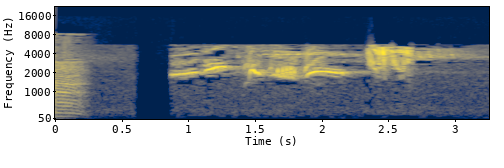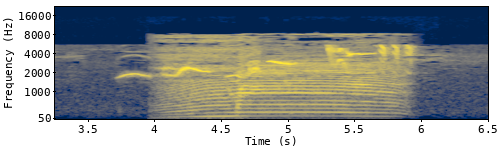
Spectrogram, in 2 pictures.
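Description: Cattle mooing: the end of one long, low moo at the start and another long moo near the end. Birds chirp in the gap between the moos and over the second one.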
